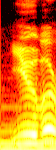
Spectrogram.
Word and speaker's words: Yuba: Yuba rhymes with tuba.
